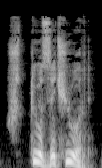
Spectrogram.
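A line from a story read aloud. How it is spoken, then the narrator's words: Exclaiming. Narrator (Russian): воскликнул он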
